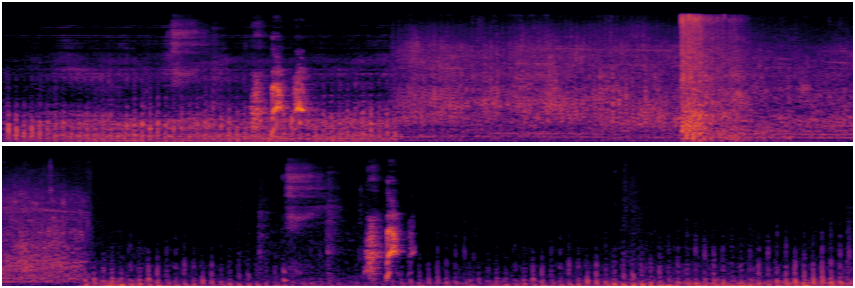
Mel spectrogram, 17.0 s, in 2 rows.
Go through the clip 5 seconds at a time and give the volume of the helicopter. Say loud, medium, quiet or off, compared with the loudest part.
loud, loud, quiet, medium.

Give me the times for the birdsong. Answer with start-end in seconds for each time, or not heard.
not heard.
